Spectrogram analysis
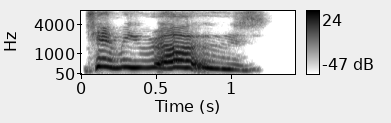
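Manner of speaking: Demi Rose shrieked high and slow through laughter; laughing exclaim. Shown as a demonstration.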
